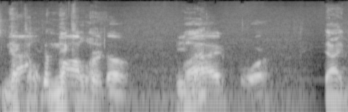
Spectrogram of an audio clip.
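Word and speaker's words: Nikola: It's pronounced Nicola though.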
